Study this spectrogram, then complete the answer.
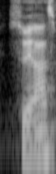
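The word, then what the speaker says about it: psoas: है पहले आता है सयास मेजर पी साइलेंट है इधर स्वस मेजर होता है नाम याद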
